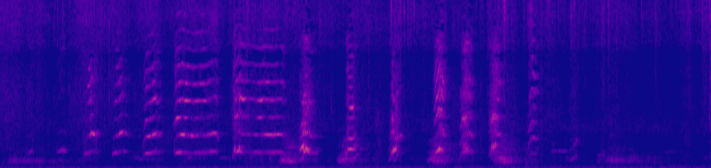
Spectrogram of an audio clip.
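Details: White, fluffy Bac Ha dogs, a native Vietnamese breed, a mother with three puppies: high, thin whines and yelps with clear overtones, about fifteen short calls in quick, uneven succession, some rising then falling, over a low background rumble.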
